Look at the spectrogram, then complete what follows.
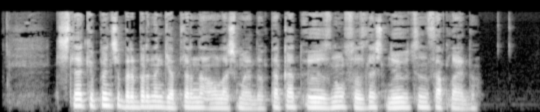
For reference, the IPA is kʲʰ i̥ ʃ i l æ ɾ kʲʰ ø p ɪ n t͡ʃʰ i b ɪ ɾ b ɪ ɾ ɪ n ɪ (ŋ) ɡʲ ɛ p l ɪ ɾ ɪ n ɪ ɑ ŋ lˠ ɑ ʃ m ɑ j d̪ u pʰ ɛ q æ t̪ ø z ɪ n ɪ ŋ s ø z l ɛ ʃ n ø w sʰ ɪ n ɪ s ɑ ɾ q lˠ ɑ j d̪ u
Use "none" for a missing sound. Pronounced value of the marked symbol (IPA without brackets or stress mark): ŋ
